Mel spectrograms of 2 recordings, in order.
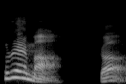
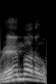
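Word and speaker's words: ῥῆμα: 로고스가 아니라 프레마가 바로 육신을 살리는 성령님이라고 47강에서 배웠잖아요. 그래서 여기서는 바로 프레마. 참고로 어떤 분은 프레마를 레마라고 말합니다. 레마라고 말하는데 이거는 고대 헬라어 발음법에 따르면 이건 잘못 발음한 거죠.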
